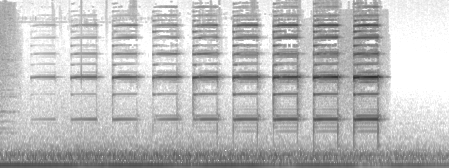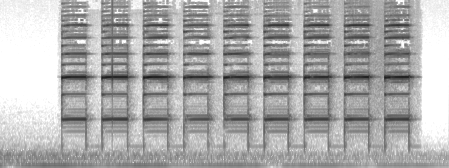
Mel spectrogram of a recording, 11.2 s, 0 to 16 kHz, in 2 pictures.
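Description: A loud alarm clock rings at 6:30 in the morning, waking a sleeper, in rapid, evenly spaced electronic beeps, two bursts separated by a brief pause, over a constant low booming rumble. No one speaks.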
